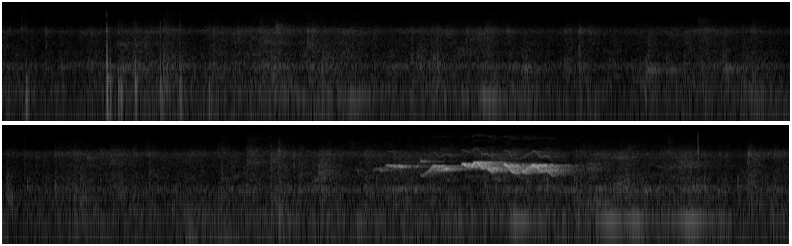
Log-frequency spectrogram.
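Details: Pitiguari, the Rufous-browed peppershrike, gives a single brief, rich warbled phrase late in the recording, after several seconds of faint clicks, low hum and quiet background noise.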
